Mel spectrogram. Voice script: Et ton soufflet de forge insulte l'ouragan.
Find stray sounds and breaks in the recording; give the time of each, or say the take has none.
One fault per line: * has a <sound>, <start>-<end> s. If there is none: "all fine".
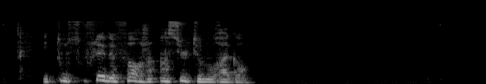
all fine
